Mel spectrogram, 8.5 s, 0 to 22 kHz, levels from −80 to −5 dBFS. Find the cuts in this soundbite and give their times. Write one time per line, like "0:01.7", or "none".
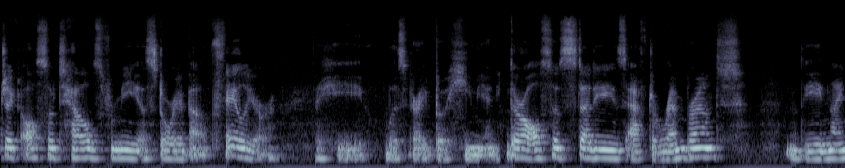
0:03.2
0:05.0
